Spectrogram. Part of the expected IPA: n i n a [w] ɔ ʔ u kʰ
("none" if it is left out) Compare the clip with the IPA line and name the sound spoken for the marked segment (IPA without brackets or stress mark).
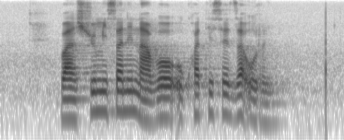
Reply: β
